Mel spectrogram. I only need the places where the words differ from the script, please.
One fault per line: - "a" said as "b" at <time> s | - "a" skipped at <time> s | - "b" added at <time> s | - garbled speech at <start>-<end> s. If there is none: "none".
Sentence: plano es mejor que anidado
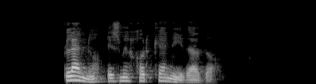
none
